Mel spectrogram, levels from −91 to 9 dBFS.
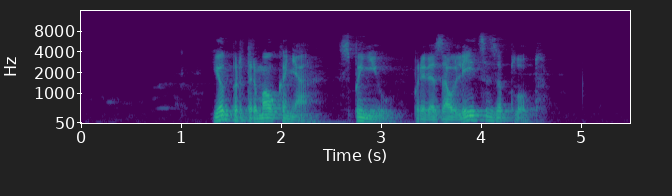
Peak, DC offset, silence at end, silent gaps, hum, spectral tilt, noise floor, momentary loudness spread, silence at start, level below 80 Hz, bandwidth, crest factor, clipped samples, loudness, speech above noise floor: -16 dBFS; under 0.1%; 0.9 s; none; none; -5 dB/octave; -83 dBFS; 14 LU; 1.35 s; -60 dBFS; 7.6 kHz; 22 dB; under 0.1%; -35 LUFS; 48 dB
